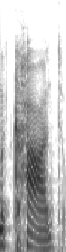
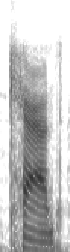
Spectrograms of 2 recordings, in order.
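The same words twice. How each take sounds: First: British "can't" as KAHNT; British pronunciation. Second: American "can't" as KANT; cat vowel in "can't"; American pronunciation. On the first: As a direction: open AH in "can't". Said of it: "ব্রিটিশরা বলে যেমন". (can't-এ আ, British উচ্চারণ) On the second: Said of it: "ওরা বলে". (can't-এ অ্যা, American উচ্চারণ) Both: Shown as a demonstration.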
